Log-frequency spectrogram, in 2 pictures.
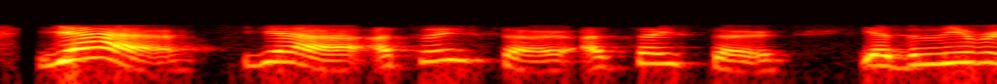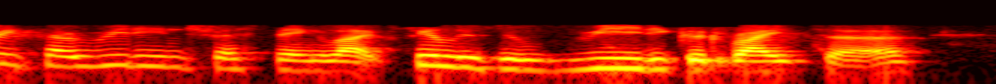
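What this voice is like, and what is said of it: French accent. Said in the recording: “I'm French and my accent brings some, like, kind of an exotic thing to it”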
